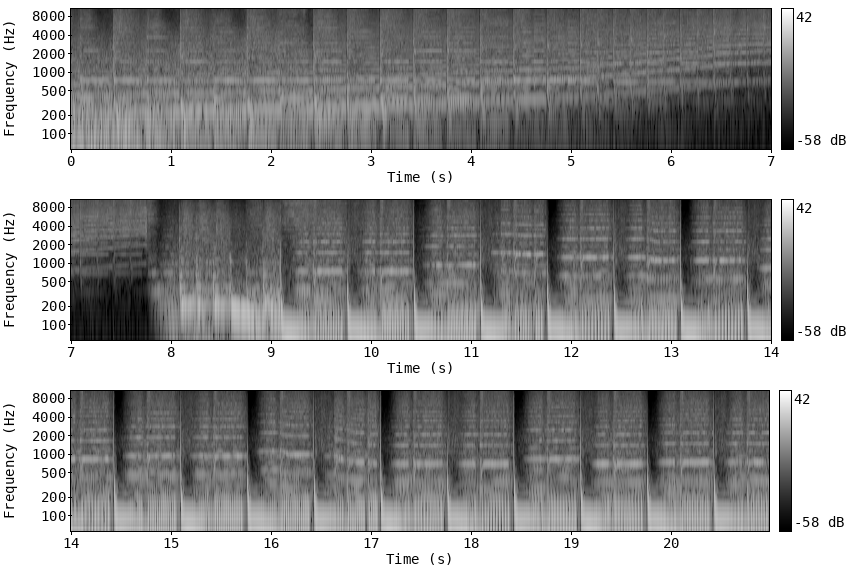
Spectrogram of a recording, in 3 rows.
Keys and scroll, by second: 8.7 ctrl+-, 9.5 ctrl+=.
